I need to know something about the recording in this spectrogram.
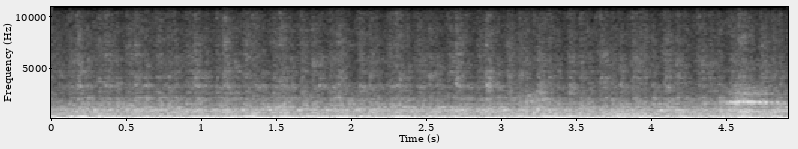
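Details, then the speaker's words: Truck, automatic, 95,000 miles per gauge, salvage car with disconnected throttle-body hoses and wires and loose passenger-side spark plug boots: deep, uneven, loping, stumbling idle, running very poorly and barely staying lit before it dies. "well that doesn't sound good does it there it is yeah it runs very poorly very Orly"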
